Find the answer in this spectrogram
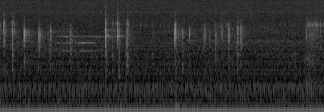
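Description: Typing on a computer keyboard: irregular key clicks, over a steady low electrical hum.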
